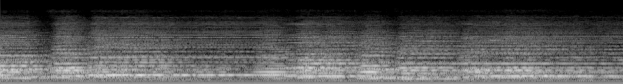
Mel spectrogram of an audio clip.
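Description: Hohner Piccola diatonic button accordion played solo: a folk tune of held chords with the melody moving above them.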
